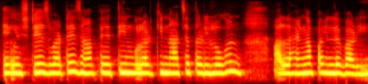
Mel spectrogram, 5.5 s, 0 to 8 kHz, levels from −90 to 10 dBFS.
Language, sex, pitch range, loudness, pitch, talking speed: Bhojpuri, female, 280-295 Hz, -11 LUFS, 285 Hz, 140 wpm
